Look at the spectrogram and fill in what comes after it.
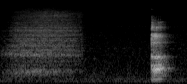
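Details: Burping during outtakes of a vacuum cleaner demo recording: a long, drawn-out rumbling burp, then a short abrupt one after a pause, in a quiet room.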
